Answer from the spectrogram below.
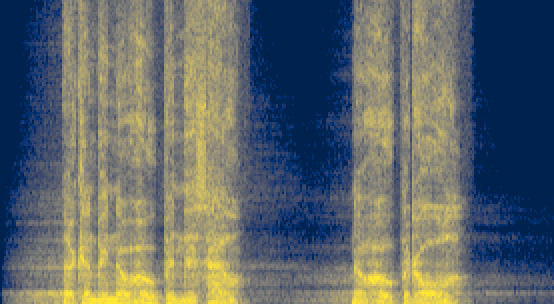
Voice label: Affliction hopeless; ancestor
